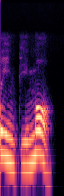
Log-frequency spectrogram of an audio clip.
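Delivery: "íntimo" pronounced in-ti-MÓ; stress on last syllable. Shown as a demonstration. Teacher giving students another triple, "íntimo" stressed on MÓ as in-ti-MÓ. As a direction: throw the stress of "íntimo" onto the final MÓ. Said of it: "Cambia, igual".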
